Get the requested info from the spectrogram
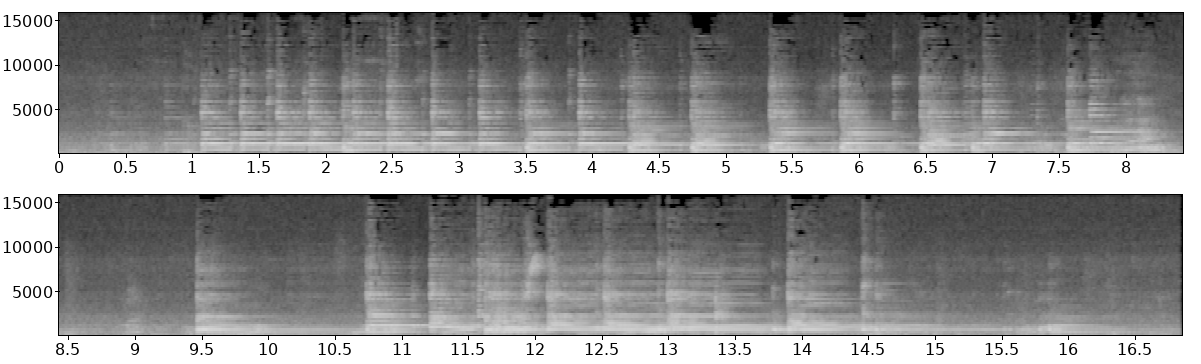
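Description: A minmin, the small three-stringed plucked instrument of Tsugaru, played in quick runs of plucked notes. It breaks off briefly about halfway with a sliding note, then starts again with more phrases.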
